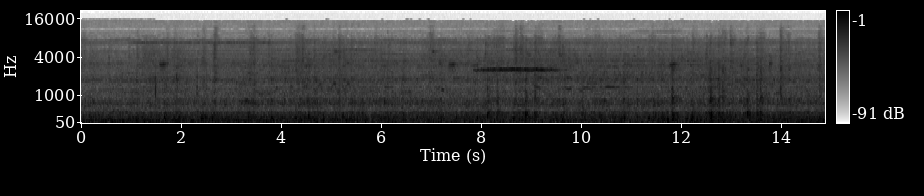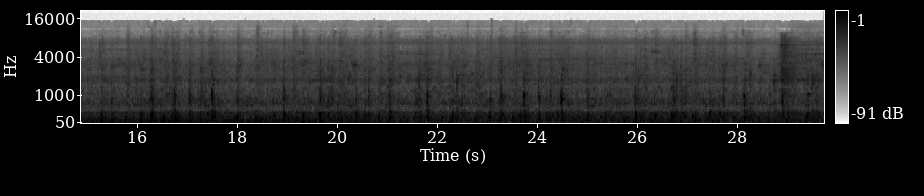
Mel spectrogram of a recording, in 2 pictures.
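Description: Passenger train coaches rolling along the track, steel wheels clicking over rail joints in an uneven clatter over a low rumble, the clicking growing busier from about halfway. A short high squeal comes about eight seconds in.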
